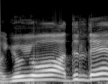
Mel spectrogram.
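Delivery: loud, high yelp of alarm; startled, high-pitched wail; alarmed cry. Real, not acted. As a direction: cry out as things start shaking. Game shakes, player panics.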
